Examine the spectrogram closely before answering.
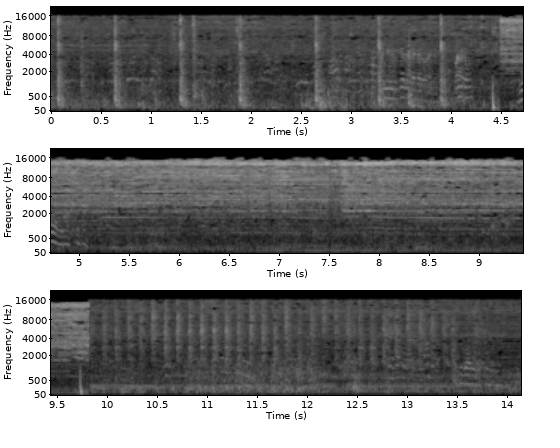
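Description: A wrench turns a bolt on metal.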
